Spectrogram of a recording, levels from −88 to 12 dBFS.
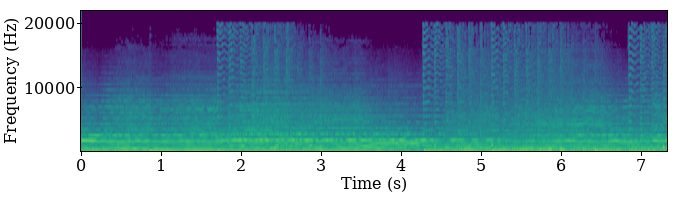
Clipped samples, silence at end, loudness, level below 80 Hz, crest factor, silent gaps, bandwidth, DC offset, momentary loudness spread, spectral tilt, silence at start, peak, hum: under 0.1%; 0 s; -15 LUFS; -26 dBFS; 14 dB; none; over 20 kHz; under 0.1%; 2 LU; -5 dB/octave; 0 s; -2 dBFS; none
